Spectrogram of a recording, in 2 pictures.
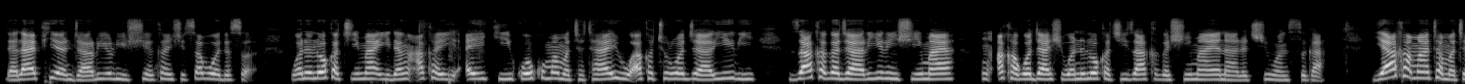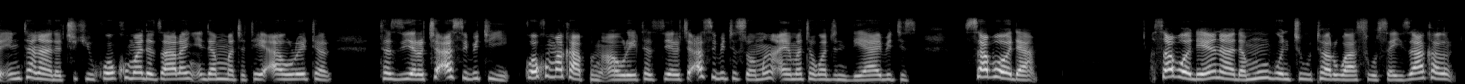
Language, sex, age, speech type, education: Hausa, female, 60+, spontaneous, secondary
